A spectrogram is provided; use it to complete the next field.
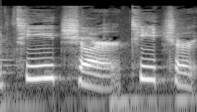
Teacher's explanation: No final a gente tem um schwa, que é aquela vogal neutra, e um R, que aqui não tá transcrito como o retroflexo, mas a gente pode entender que é o R retroflexo porque é assim que é o R no inglês.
